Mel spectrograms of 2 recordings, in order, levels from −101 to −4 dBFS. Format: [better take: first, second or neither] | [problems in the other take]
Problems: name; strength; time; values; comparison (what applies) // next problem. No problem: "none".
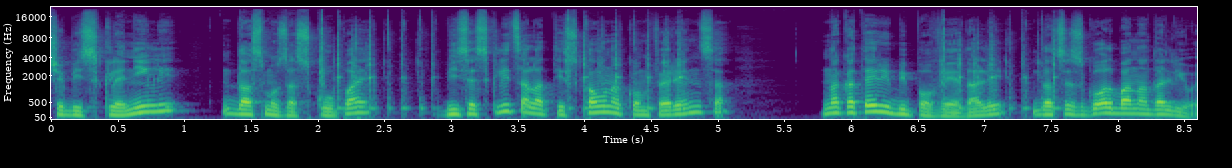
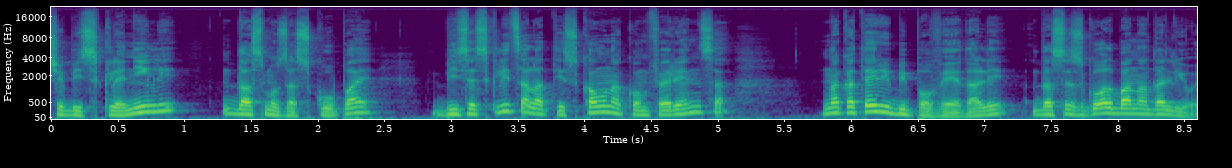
second | noise reduction (neural mask model RNNoise)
